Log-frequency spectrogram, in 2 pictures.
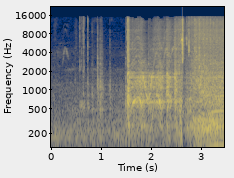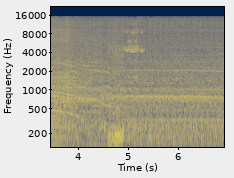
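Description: A Jeep's 5.7-litre Hemi V8 being started from a portable jump starter clamped to the battery. A few light clicks, then a second and a half in the starter cranks and the engine catches. Its pitch rises and falls as it flares up, then it settles into a steady idle.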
